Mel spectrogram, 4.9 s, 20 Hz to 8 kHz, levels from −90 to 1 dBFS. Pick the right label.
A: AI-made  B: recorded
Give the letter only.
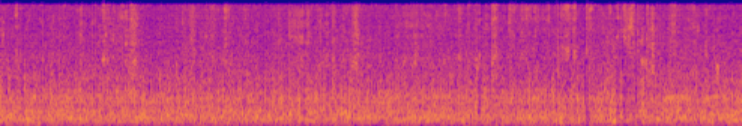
A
